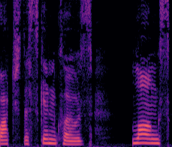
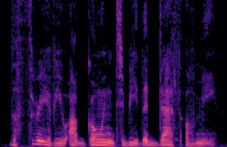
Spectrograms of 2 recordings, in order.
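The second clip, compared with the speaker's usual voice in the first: deep, tired man's voice; weary low voice; 9 semitones lower than usual. A narrator's reading. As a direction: sigh it out low. Atticus sighing at them.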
